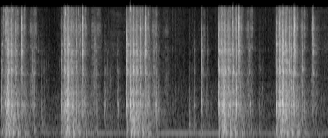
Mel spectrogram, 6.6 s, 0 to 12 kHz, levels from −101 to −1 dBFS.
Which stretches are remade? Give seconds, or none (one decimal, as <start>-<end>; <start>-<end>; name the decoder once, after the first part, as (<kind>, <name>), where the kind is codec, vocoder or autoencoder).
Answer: none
